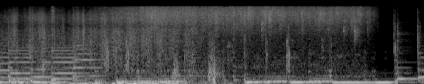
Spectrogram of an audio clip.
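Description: Background music with a bass line. From about a second in, a hand shower's spray of running water hisses over it, then cuts off suddenly just before the end.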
